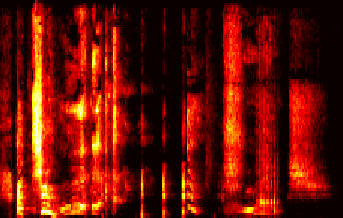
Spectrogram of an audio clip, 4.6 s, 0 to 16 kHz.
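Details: Adult imitating sneezes (repeated "achoo") for a 4-month-old baby: short playful sneezes, each followed by infant giggling in a small room.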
